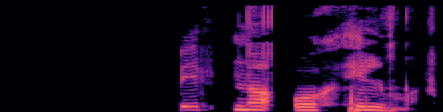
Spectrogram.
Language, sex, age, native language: Icelandic, male, 8, Icelandic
